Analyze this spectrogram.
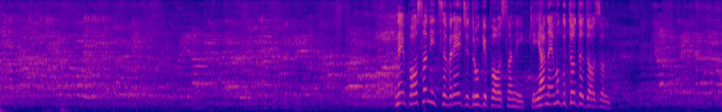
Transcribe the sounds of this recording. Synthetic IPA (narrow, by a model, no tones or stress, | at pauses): neposlˠanit̪saʋɾeːd͡ʑed̪ɾuɡeposlanikejaːnemoɡut̪oːd̪ad̪ozʋoʎim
